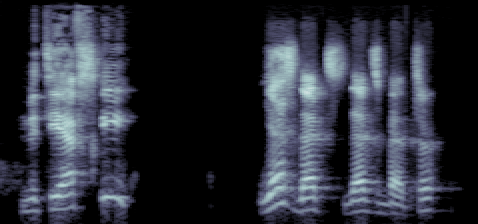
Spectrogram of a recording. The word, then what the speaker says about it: Matlievski: gone over your name my guest today mitivsky mithievsky yes that's that's better it's how do you say your last name close enough okay my guess say say it one more time for me matlierski mattievsky yes okay all right let's take it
